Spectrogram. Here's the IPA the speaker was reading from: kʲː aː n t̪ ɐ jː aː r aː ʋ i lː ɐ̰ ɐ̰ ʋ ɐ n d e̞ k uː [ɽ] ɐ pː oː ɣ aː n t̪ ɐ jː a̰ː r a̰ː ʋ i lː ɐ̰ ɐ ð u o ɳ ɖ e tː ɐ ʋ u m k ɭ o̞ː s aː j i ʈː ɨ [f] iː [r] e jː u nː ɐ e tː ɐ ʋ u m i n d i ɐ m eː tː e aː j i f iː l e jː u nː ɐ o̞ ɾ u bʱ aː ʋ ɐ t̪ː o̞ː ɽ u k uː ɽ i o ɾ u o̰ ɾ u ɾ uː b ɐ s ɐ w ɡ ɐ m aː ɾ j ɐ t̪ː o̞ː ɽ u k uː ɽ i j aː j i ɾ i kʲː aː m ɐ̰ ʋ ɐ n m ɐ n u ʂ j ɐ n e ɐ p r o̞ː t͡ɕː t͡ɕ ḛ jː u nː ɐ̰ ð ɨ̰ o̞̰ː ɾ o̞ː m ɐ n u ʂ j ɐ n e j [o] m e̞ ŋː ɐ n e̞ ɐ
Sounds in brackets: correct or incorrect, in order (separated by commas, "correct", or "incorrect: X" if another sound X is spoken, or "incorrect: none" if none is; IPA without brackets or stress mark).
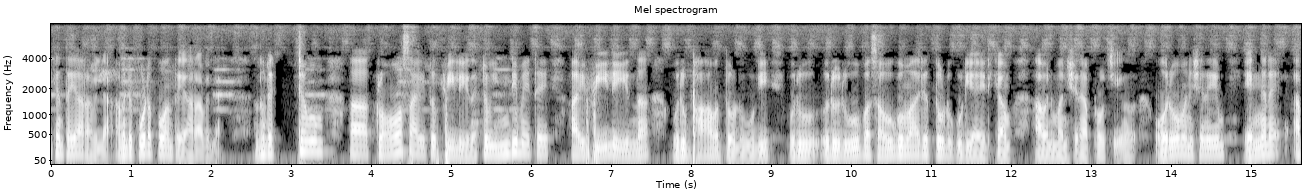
correct, correct, incorrect: l, incorrect: u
